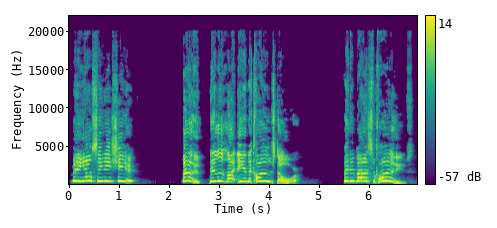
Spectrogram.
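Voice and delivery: high sneering disbelief at the footage; incredulous mockery. Real, not acted. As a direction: scoff at cops strolling a mall. Mocking police on a news clip.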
